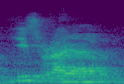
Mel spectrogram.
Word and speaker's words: Yisrael: It's the first letter in the Hebrew pronunciation of the people of Israel, the Jewish people, Yisrael.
